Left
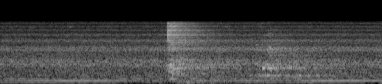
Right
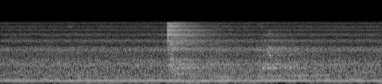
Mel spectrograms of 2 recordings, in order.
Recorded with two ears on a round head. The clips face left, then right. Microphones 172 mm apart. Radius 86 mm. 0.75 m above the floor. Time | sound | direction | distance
1.6 | laughter | 30° left (ahead or behind) | 1.4 m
